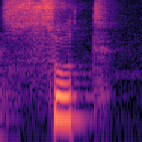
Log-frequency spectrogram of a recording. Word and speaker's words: suit: Não pronuncia o i ali, é suit and tie.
